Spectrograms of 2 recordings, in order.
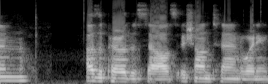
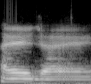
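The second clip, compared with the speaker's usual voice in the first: depressed, glum, low tone; 2 semitones lower than usual. Greeting another speaker on joining the commentary, sounding depressed. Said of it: "you sound so depressed".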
